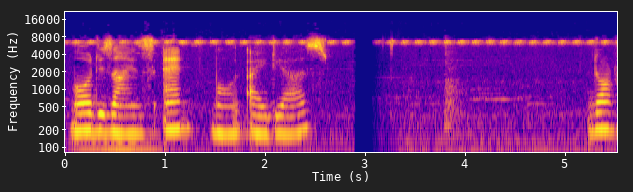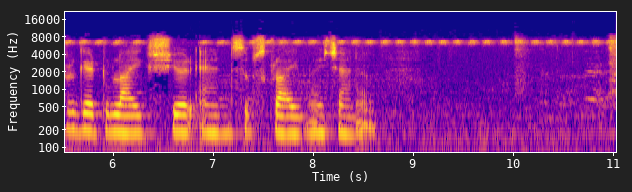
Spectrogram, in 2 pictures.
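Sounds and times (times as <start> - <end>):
cricket trilling: 0.0 - 11.0
low room hum: 0.0 - 11.0.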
